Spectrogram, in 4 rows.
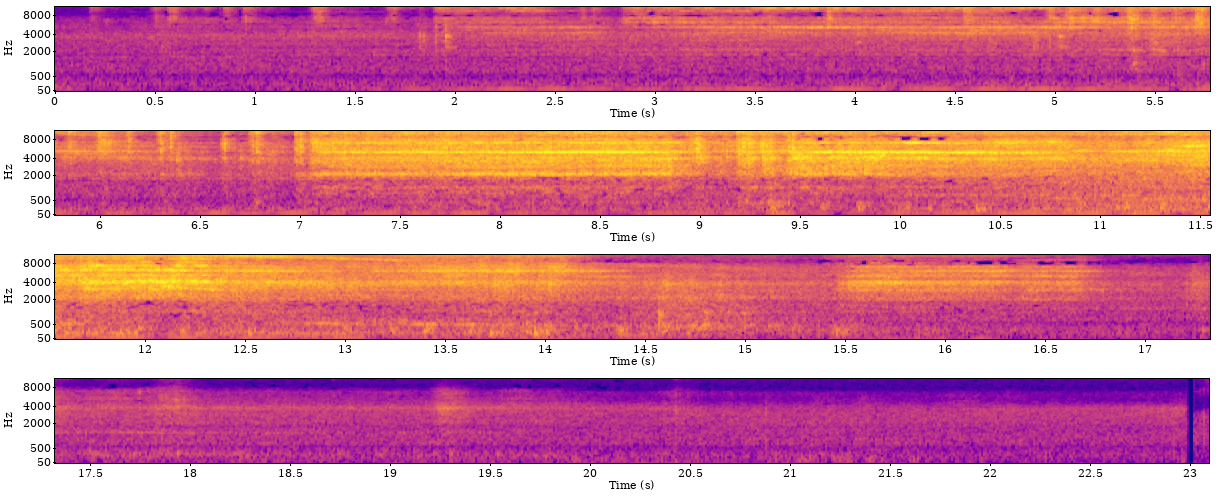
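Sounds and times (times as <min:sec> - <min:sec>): train engines droning: 0:00.0 - 0:23.0
train wheels squealing: 0:00.6 - 0:18.0.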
